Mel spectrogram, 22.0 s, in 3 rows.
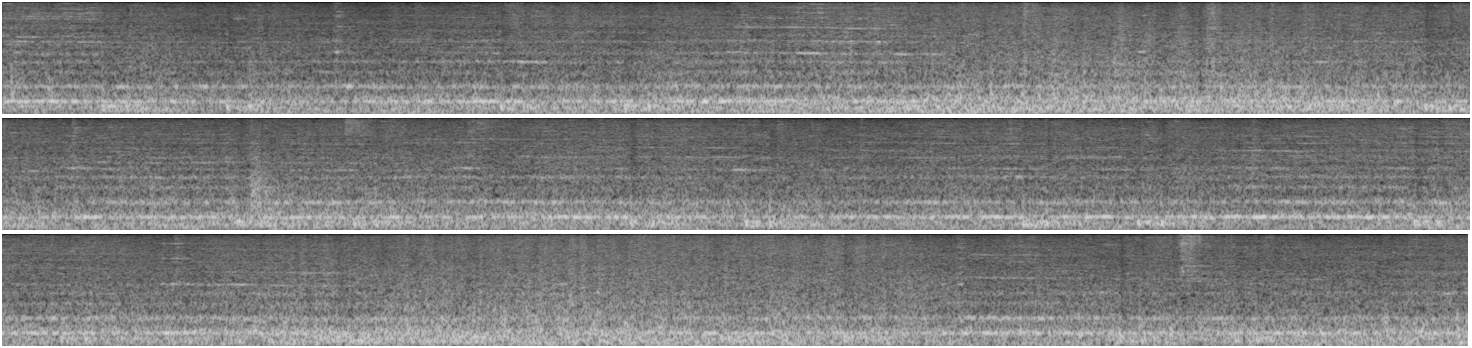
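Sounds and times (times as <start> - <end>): wheels squealing: 0.0 - 5.0
train wheels rumbling on rail: 0.0 - 22.0.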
